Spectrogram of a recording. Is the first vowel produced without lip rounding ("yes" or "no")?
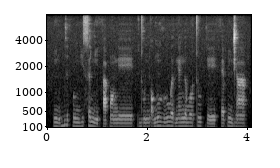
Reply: yes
